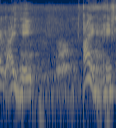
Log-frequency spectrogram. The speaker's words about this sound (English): I hate dogs, but I hate when dogs do this. It's genuinely annoying. Those are not my dogs, neighbor's dogs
